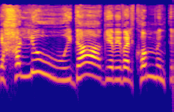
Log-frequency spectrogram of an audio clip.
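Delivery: exaggerated northern Norwegian accent. Mocking a radio presenter who overdoes the dialect, exaggerated Northern Norwegian accent. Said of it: "som overdriver dialekten".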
